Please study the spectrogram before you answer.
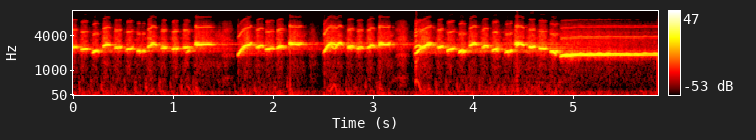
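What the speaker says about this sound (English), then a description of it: "Only fast whistlers could whistle while they worked" Carpenters whistle a quick, chirpy tune while they work, a bright piping melody of rapid runs and trills that rises and falls, ending on a long held note.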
